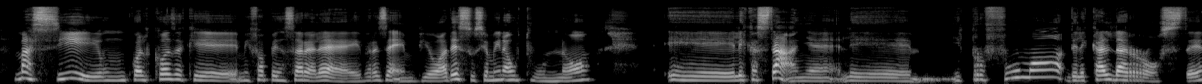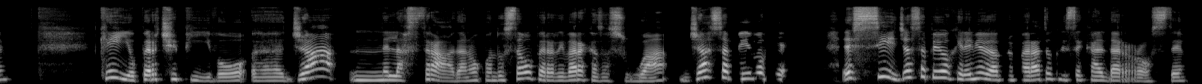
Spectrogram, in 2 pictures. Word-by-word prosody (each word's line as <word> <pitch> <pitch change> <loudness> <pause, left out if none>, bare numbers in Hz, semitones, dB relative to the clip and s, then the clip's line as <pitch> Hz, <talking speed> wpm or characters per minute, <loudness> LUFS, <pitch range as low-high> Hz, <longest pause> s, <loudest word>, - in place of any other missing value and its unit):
Ma 275 +1 +2
sì, 240 -6 +5
un 185 +1 -9
qualcosa 220 +3 -2
che 185 -5 -4
mi 185 - -11
fa 210 +2 -5
pensare 200 -1 0
a - - -1
lei. 145 -6 +1
Per 180 +4 -14
esempio, 155 -5 -2
adesso 225 +4 +3
siamo 195 +1 +1
in 210 - -2
autunno, 185 -1 -6 0.7
ehm, 190 -4 -5
le 200 +2 -3
castagne, 160 - +4
le 165 -3 -8
mhmm, 230 0 -14
il 185 - -13
profumo 325 +9 -2
delle 180 +1 -7
caldarroste 190 -2 +1 0.9
che 310 - -3
io 235 -11 0
percepivo, 195 -7 -1
ehm, 170 +1 -7
già 270 +8 +3 0.4
nella 195 0 -2
strada, 160 -9 -1
no, 185 +3 -6
quando 185 +1 -9
stavo 265 +8 +3
per 205 -5 -2
arrivare 185 +4 +1
a - - -10
casa 180 -4 -10
sua 155 +3 -1
già 235 - +1
sapevo 275 -4 +1
che 240 +8 -9 0.5
Eh 275 - +3
sì 335 0 +7
già 310 +8 +2
sapevo 320 -2 +1
che 255 -3 -6
lei 230 - 0
mi 265 - 0
aveva 220 -5 +3
preparato 205 +4 -1
queste 215 -2 -2
caldarroste. 170 -4 -2
195 Hz, 135 wpm, -23 LUFS, 175-230 Hz, 0.9 s, sì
